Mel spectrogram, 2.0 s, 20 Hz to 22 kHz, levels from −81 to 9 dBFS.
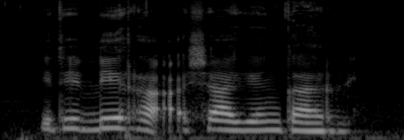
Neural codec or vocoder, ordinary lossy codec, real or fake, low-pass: none; none; real; none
